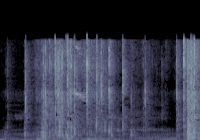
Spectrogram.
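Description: Plastic candy bags crinkling as they are handled, in irregular rustles, with a louder rustle just before the end.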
